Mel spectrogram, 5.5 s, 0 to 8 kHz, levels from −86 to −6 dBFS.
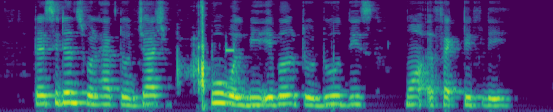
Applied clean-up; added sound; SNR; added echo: classical method spectral subtraction.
